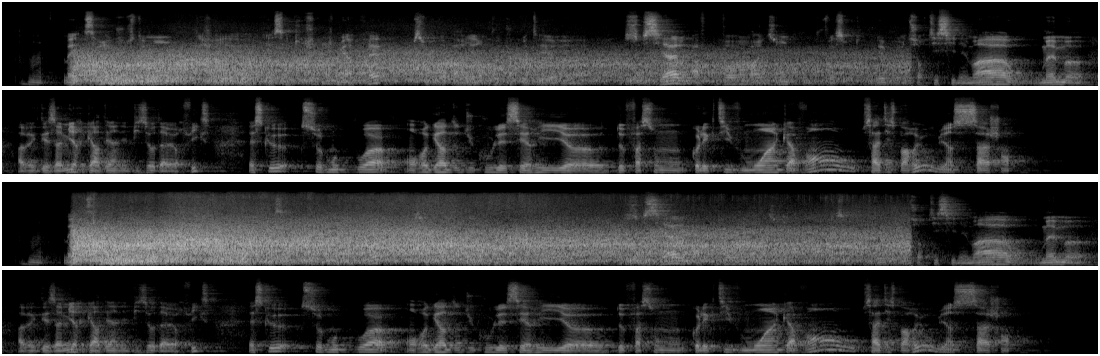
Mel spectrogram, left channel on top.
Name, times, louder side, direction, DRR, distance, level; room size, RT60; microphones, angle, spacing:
voice 1, 0.3-3.9 4.1-21.0, left 3 dB, 25° left, 9 dB, 0.9 m, -36 dB
sound 1, 0.7-9.1, right 6 dB, 70° right, 0.5 m, -26 dB
22.0 x 13.5 x 4.9 m, 0.93 s
head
